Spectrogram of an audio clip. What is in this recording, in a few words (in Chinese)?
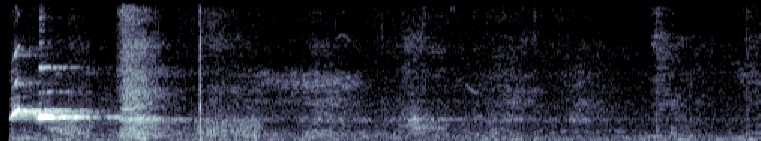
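"zi3 dan4" Chinese, female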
